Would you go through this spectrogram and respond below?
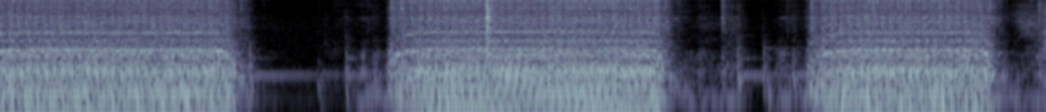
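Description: Sewing machine stitching a blouse seam, three loud steady runs of rapid mechanical whirring, each about two to three seconds long, separated by quiet pauses with faint handling clicks.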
